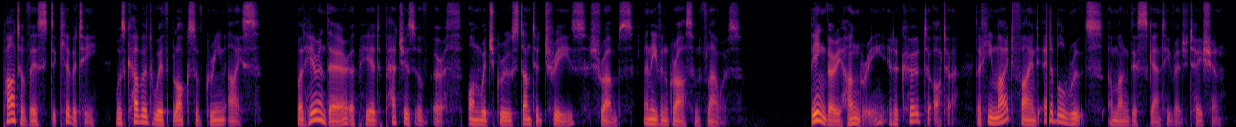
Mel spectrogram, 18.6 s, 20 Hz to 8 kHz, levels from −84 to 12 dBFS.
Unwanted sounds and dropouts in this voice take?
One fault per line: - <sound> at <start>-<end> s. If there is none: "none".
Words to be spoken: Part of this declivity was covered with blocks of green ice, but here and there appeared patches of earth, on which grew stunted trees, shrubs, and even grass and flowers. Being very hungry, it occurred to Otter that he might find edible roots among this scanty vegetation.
- dropout at 15.7-15.7 s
